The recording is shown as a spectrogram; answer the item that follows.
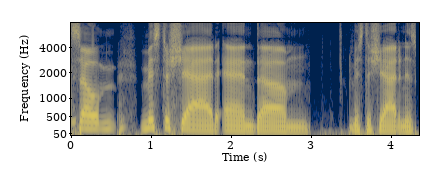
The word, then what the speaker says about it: Shad: Boyfriend's name is Shad. – Like Shad? – Like Chad, but with an S. – Is that... That's how it's spelled? – Yes, that is S-H-A-D, Shad.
